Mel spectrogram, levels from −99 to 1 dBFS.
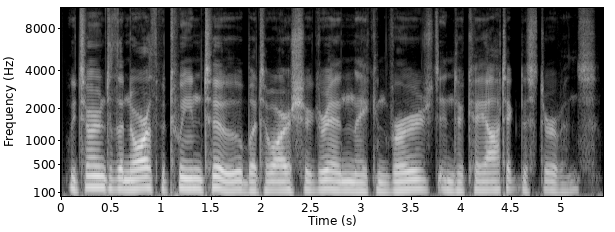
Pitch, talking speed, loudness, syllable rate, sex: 120 Hz, 175 wpm, -19 LUFS, 5.0 syllables/s, male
